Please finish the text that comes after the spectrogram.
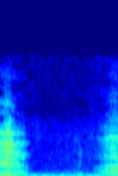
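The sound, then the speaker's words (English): A single quick sneeze bursts out at the start, then fades into a quiet pause before a soft, breathy rush of air near the end. No one speaks. “I sneezed over there.”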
